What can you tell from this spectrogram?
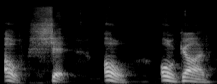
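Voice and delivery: startled by an attack mid-story; real startled alarm. Real, not acted. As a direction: gamer caught off guard, blurting out. Attacked suddenly in game.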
